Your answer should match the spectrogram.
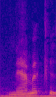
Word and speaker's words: NAMIC: We have on file, in the file here, a letter from NAMIC, is that how you say it? The National Association of Mutual Insurance Companies. It says that's correct.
